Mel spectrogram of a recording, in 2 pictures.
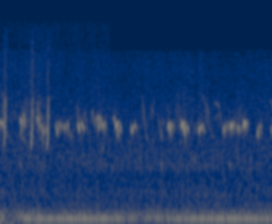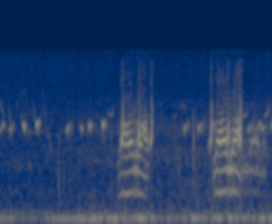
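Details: Common quail in the morning: a long run of quick high liquid notes in clusters, broken by two harsh, buzzy nasal bursts near the end, low hum behind.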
